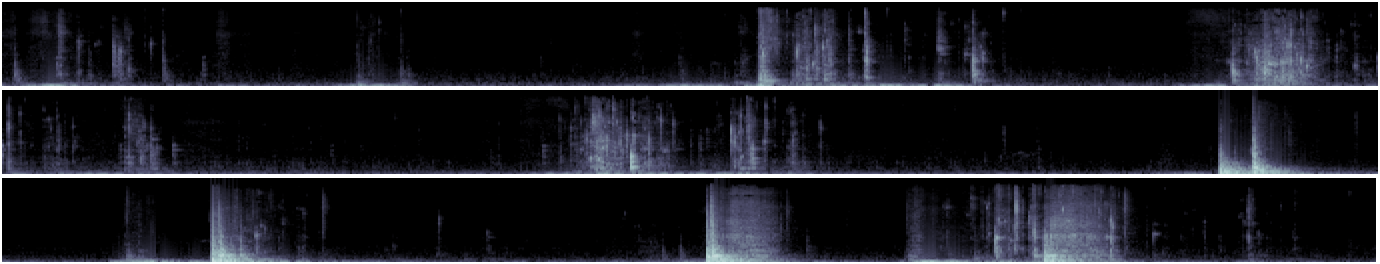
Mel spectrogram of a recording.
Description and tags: plastic gas container holding liquid slosh and put down on counter thud
container, down, counter, slosh, liquid, gas, holding, thud, plastic, put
